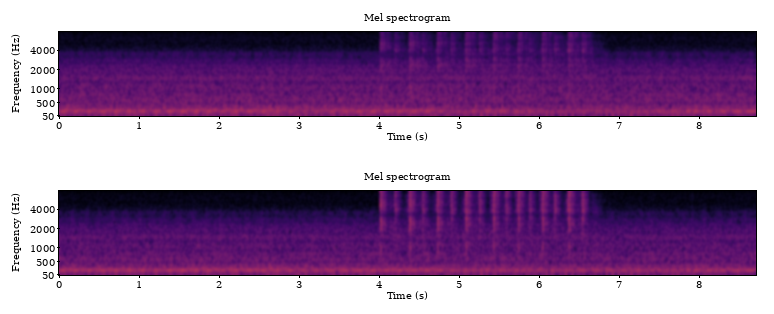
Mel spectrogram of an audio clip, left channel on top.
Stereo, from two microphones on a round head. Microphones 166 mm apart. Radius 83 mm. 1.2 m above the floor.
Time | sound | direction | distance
4.0 | scissors | 60° right (ahead or behind) | 3 m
